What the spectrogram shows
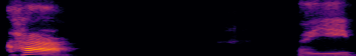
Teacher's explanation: jadi dia ditahan suaranya tapi dialirkan udaranya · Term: huruf Kaf, huruf kaf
